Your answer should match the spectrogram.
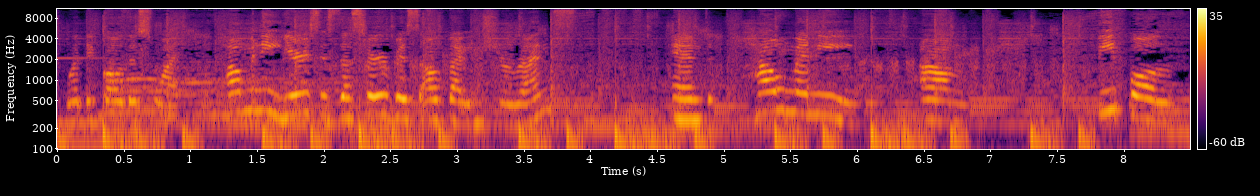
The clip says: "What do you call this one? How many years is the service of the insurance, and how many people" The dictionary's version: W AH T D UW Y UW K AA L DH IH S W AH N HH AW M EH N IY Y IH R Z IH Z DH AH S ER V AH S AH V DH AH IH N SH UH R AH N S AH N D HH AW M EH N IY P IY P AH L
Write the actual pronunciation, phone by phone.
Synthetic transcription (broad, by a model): W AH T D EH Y K AA L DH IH S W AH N HH AW M EH N IY Y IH R S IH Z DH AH S ER V AH S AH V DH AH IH N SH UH R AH N S AH N D HH AW M EH N IY P IY P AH L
